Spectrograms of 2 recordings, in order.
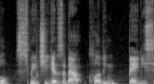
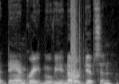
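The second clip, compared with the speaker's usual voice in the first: usual speaking voice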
